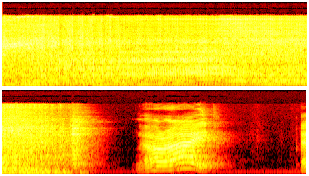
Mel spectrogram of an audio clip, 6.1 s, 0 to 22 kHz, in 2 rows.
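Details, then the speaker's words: Western Auto 5hp outboard boat motor, marketplace find, fuel tank off: steady even rasp for a few seconds then cuts out cleanly; has spark and enough compression, running really well. "good we got it going so it has spark has enough compression to get it going it was running really well"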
